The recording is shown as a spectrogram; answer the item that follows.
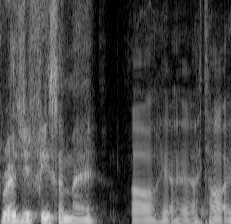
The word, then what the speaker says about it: Fils-Aimé: Reggie Phil's Ame. Was that right? It's Reggie Fils-Aimé. Oh, yeah. I thought I got that wrong. All right. Fils-Aimé with a silent L.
